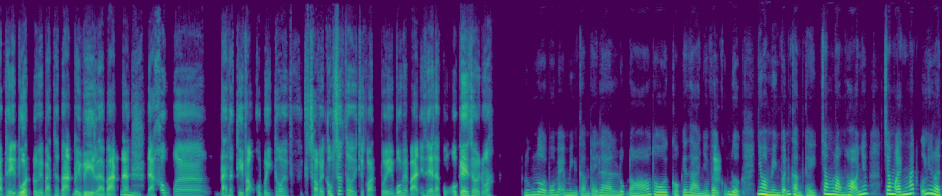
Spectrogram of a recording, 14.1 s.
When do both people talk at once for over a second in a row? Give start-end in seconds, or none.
none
